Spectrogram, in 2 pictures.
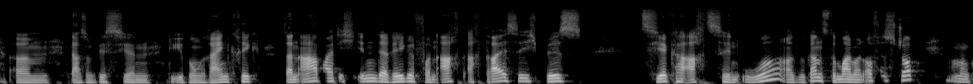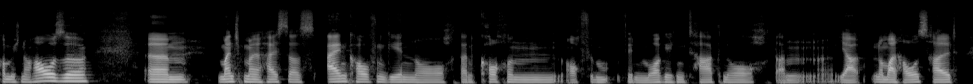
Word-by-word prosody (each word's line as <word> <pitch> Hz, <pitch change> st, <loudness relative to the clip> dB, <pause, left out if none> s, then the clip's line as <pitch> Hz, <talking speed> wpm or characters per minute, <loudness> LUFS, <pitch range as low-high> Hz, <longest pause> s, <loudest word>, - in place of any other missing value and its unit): ähm, 100 Hz, -1 st, -2 dB, 0.2 s
da 100 Hz, 0 st, -1 dB
so 105 Hz, -, -7 dB
'n 100 Hz, -, -7 dB
bisschen 100 Hz, -1 st, -4 dB, 0.2 s
die -, -, -8 dB
Übung 105 Hz, -1 st, -2 dB
reinkriege. 125 Hz, +5 st, 0 dB, 0.2 s
Dann 115 Hz, 0 st, +2 dB
arbeite 150 Hz, +1 st, +3 dB
ich 135 Hz, -, -13 dB
in 140 Hz, +2 st, +2 dB
der 130 Hz, -4 st, +4 dB
Regel 135 Hz, +2 st, +5 dB
von 115 Hz, -3 st, -4 dB
8:00, -, -, +1 dB
8:30 145 Hz, +3 st, +1 dB
bis 140 Hz, +1 st, +1 dB, 0.6 s
circa 135 Hz, -1 st, +2 dB
18:00. 120 Hz, -, 0 dB
Also 110 Hz, -1 st, -3 dB
ganz 160 Hz, +4 st, 0 dB
normal 120 Hz, -2 st, +4 dB
mein 115 Hz, -, +1 dB
Office-Job 205 Hz, +2 st, -1 dB, 0.2 s
und 135 Hz, -, -8 dB
dann 125 Hz, -, -1 dB
komme 120 Hz, 0 st, -2 dB
ich 115 Hz, -, -8 dB
nach 115 Hz, -, -3 dB
Hause. 150 Hz, 0 st, +6 dB, 0.6 s
Ähm, 115 Hz, -1 st, +4 dB, 0.2 s
manchmal 120 Hz, -1 st, +2 dB
heißt 115 Hz, 0 st, -1 dB
das 115 Hz, -1 st, -4 dB
einkaufen 120 Hz, -2 st, +3 dB
gehen 110 Hz, 0 st, -1 dB
noch, 105 Hz, -1 st, -4 dB
dann 105 Hz, -2 st, -6 dB
kochen 110 Hz, -2 st, -2 dB
auch 105 Hz, 0 st, -6 dB
für 110 Hz, -, -10 dB
m 110 Hz, 0 st, -4 dB
für 110 Hz, -, -6 dB
den 105 Hz, -2 st, -6 dB
morgigen 110 Hz, +1 st, -2 dB
Tag 105 Hz, +2 st, -3 dB
noch, 105 Hz, -1 st, -4 dB
dann 100 Hz, 0 st, -5 dB, 0.3 s
ja, -, -, 0 dB
normal 110 Hz, -2 st, +2 dB
Haushalt, 110 Hz, 0 st, +1 dB
115 Hz, 160 wpm, -26 LUFS, 110-130 Hz, 0.6 s, Hause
